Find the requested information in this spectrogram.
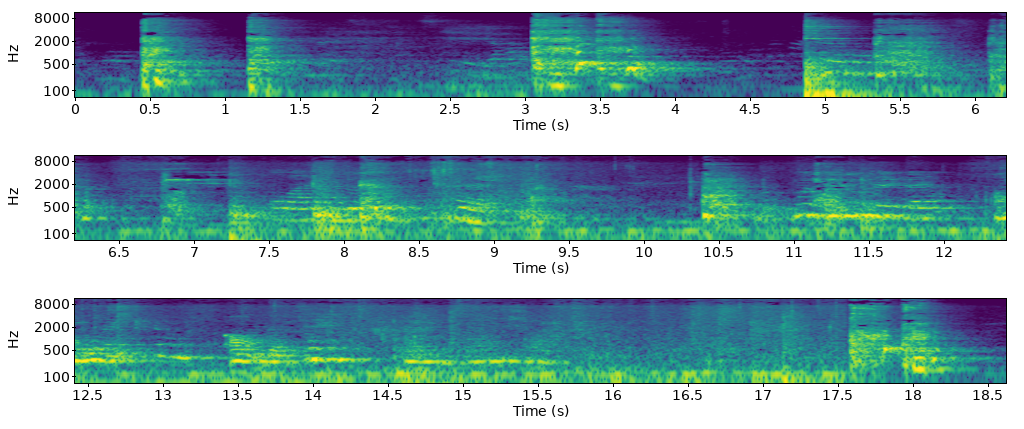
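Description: A girl coughs repeatedly with sharp bursts and some throat clearing, mixed with breathy sounds and room noise.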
